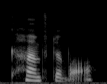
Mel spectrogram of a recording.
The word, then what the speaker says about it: comfortable: word comfortable okay comfortable the AI might say something like hey I notice you're stressing the second syllable too much instead of the first instead of the first yeah try emphasizing comfortable wow that's really specific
